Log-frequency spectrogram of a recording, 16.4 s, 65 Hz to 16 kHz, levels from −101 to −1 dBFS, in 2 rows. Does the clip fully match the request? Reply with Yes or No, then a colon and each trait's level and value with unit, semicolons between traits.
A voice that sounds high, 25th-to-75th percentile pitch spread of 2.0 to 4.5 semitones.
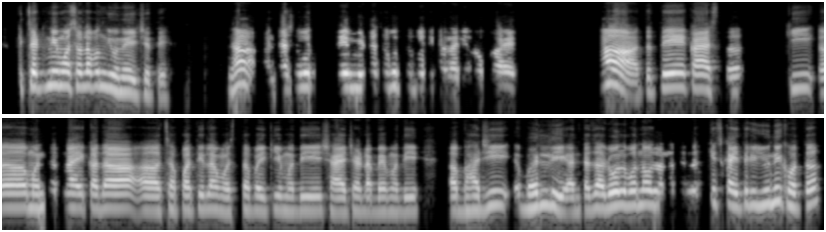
No: high, 200 Hz; average, 5.1 semitones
